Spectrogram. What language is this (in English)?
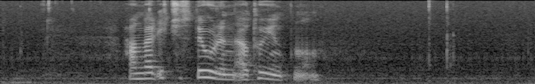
Faroese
